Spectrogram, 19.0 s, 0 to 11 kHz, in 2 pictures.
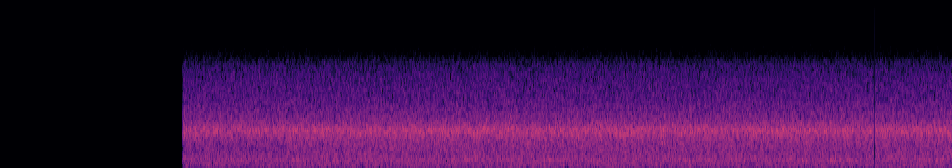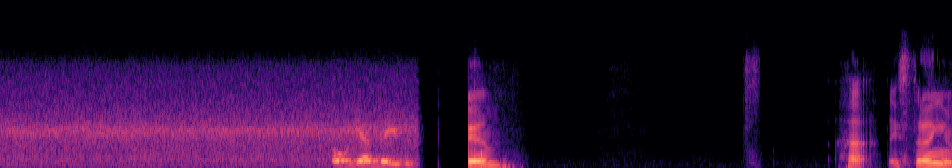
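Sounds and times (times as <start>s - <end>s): electronic hiss and static: 1.8s - 14.7s.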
